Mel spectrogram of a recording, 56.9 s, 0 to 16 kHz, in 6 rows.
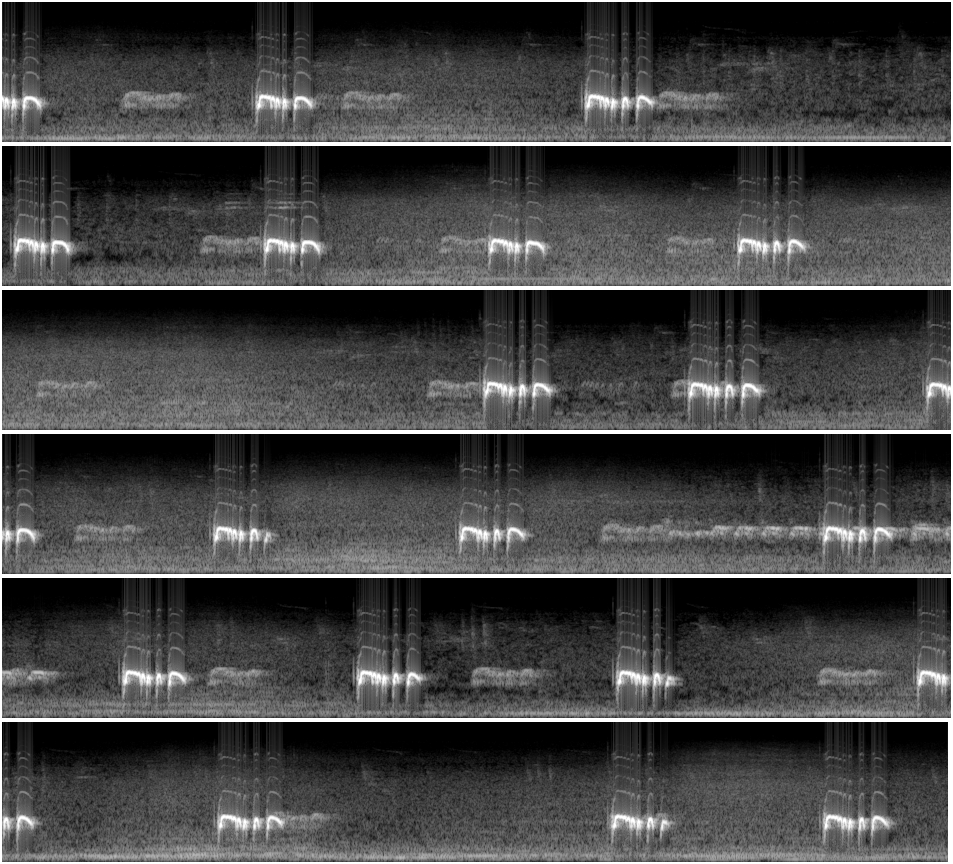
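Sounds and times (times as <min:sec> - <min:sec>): dove cooing loudly: 0:00.0 - 0:00.6, 0:01.2 - 0:04.4, 0:05.8 - 0:07.3, 0:09.6 - 0:10.4, 0:11.5 - 0:15.4, 0:16.0 - 0:18.1, 0:19.3 - 0:20.2, 0:23.2 - 0:26.8, 0:28.2 - 0:40.7, 0:41.4 - 0:44.8, 0:46.1 - 0:48.0, 0:49.5 - 0:51.0, 0:53.5 - 0:54.3, 0:55.6 - 0:56.6
faint doves cooing: 0:00.0 - 0:07.8, 0:09.5 - 0:45.0, 0:46.0 - 0:51.5, 0:52.4 - 0:54.4, 0:55.6 - 0:56.9.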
